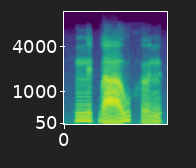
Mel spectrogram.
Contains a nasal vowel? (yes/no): no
